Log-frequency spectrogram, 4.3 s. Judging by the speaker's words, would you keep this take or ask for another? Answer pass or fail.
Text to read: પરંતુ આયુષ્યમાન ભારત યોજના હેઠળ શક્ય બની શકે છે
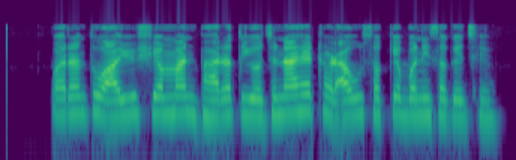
fail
